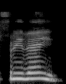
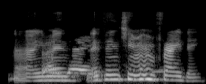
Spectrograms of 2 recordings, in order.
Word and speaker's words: Friday: and for some reason you said free day to talk about Friday the pronunciation okay Friday what happened what happened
